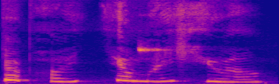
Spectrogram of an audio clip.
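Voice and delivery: squeaky high-pitched delight; high gushing character. Pretend. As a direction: swoon like a cartoon pet. Character gushes.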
